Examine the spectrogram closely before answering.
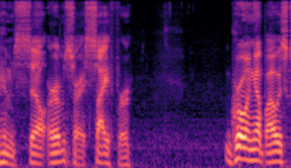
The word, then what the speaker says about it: Seifer: Um, so dealing with Cafer himself, or I'm sorry, Cipher. Growing up, I always called him Cafer. That's what me and my friends all called him, but I guess apparently Cipher is the correct pronunciation.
